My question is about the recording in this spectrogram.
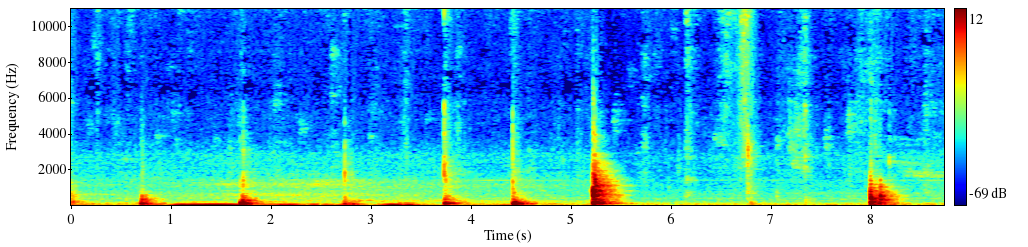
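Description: Hands handling tarot and oracle cards on a tabletop: about six short, separate taps and knocks spread over the first five seconds, the loudest near the five-second mark, with a low rumble about a second in.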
